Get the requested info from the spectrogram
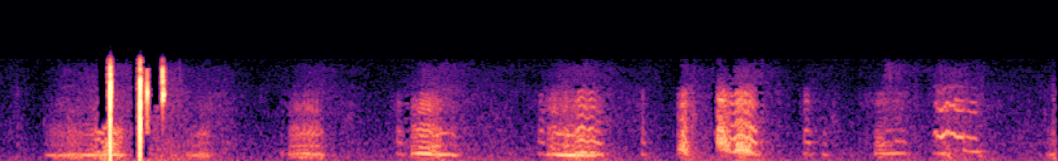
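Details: Old English Sheepdog puppies, three weeks old, playing after a meal: short whiny and growly yelps in scattered bursts, with several sharp clicks near the start.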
